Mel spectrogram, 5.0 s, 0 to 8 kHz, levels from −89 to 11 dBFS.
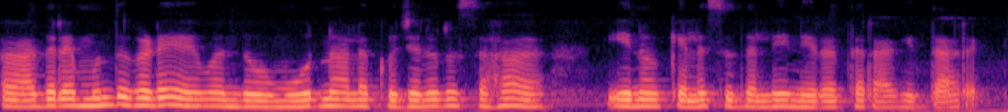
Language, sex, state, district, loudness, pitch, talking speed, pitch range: Kannada, female, Karnataka, Bangalore, -14 LUFS, 170 Hz, 105 wpm, 165-180 Hz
